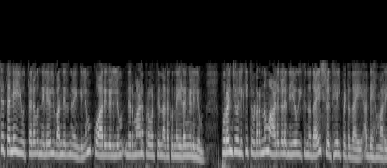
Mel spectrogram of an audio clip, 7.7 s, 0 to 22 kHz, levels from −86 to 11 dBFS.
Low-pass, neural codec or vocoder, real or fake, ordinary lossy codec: 5.4 kHz; codec, 16 kHz, 16 kbps, FreqCodec, larger model; fake; none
